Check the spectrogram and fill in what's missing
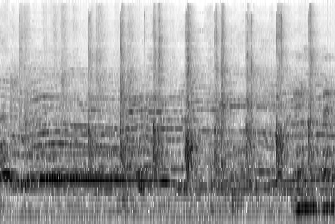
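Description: A comedy club audience at an open mic competition and roast battle cheers, whoops and claps loudly. The crowd noise is dense and sustained throughout, with shouted voices rising out of the roar.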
